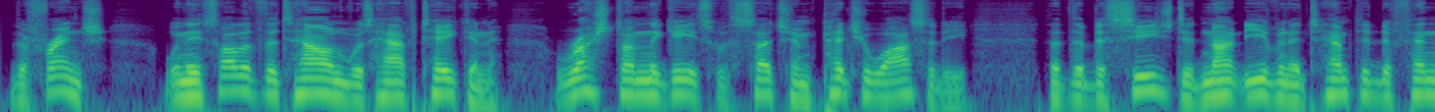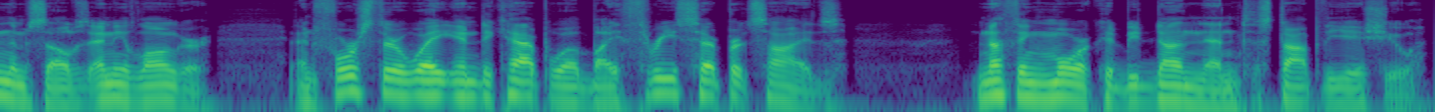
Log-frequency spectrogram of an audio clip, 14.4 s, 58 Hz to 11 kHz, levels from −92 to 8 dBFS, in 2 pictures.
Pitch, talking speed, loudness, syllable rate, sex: 105 Hz, 210 wpm, -20 LUFS, 6.0 syllables/s, male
